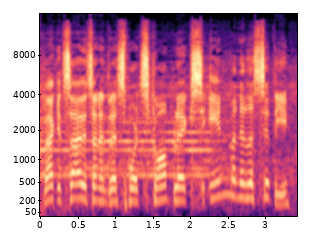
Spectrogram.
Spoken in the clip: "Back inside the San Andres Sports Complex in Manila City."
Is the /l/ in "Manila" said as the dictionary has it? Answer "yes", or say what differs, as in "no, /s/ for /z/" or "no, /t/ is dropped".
yes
